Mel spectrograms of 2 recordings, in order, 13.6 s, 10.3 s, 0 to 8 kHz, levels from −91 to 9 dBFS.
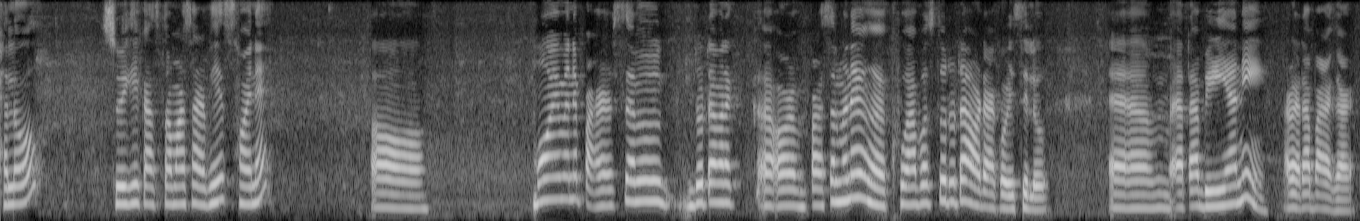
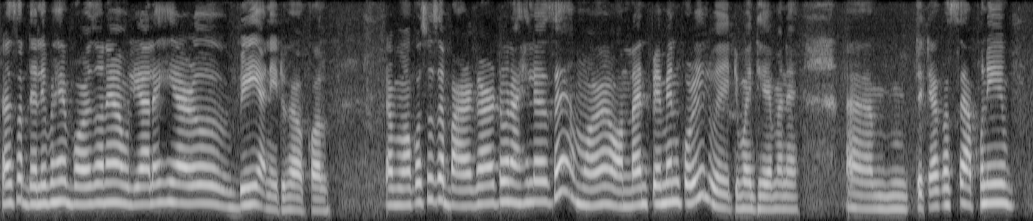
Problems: background sounds at intervals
